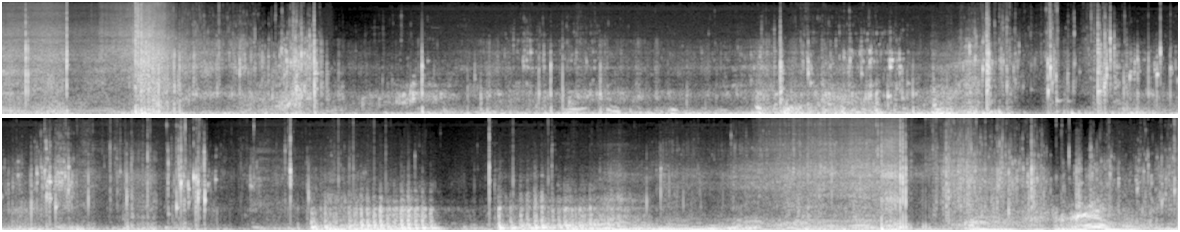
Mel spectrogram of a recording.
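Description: Water splashes and sprays around a jet ski.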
